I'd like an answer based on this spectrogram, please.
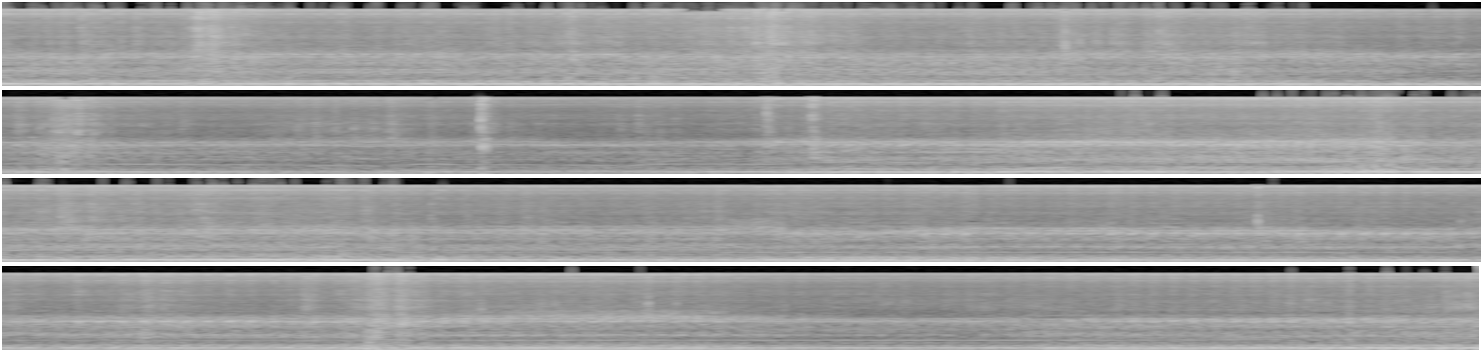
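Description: Mercedes-Benz Citaro city bus's rear-mounted engine idling at a standstill, a loud steady low hum. The hum dips slightly in loudness and then shifts a little in pitch about halfway through.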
